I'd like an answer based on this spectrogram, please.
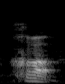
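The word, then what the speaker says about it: خ: Huruf kha ini dikeluarkan dari pangkal tenggorokan ya. Jadi diucapkan itu dengan mengalirkan nafas. Jadi ketika ngomong kha gitu, ada nafas di sana. Dan atau kalau mau lebih gampangnya gitu, pengucapan huruf kho ini persis terdengar seperti orang yang tidur dalam keadaan mendengkur gitu ya, atau ngorok gitu ya.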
